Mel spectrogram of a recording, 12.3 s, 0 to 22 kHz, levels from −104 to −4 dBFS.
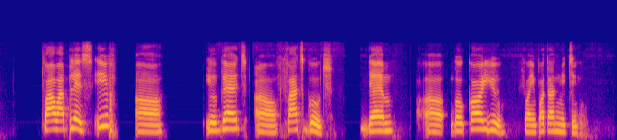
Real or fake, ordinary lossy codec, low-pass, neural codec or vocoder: fake; none; 7.2 kHz; codec, 16 kHz, 4 kbps, FunCodec, trained on Chinese and English, 50 frames a second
